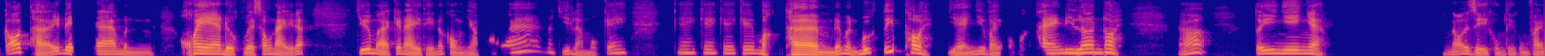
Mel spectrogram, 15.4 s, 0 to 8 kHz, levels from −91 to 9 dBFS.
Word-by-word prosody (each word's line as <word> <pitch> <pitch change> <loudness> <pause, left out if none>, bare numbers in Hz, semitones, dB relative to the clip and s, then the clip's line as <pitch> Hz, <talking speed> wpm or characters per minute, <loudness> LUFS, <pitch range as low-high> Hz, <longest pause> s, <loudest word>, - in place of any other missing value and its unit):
có - - +4
thể 105 +7 +2
đem 165 -1 +4 0.2
ra 135 -1 +3
mình 105 -6 -7 0.3
khoe 160 -2 +5
được 110 -8 +3
về 110 -1 +2
sau 140 +7 -2
này 105 -5 +1
đó. - - +1 0.5
Chứ 180 +3 +3
mà 170 - +2
cái 160 - -2
này 115 -8 +2
thì 105 - -6
nó 110 - -7
còn 105 -8 -4
nhỏ 95 -1 -8
quá, 235 +9 -6
nó 220 - -10
chỉ 145 - -7
là 125 -8 -8
một 100 -1 -12
cái 185 +4 -6 0.5
cái 190 -1 -5
cái 185 -2 -6
cái 180 -1 -6
cái 180 0 -3
bậc 165 -1 -2 0.2
thềm 115 -3 +7
để 130 - +2
mình 150 -7 -1
bước 185 +5 +2
tiếp 255 - +4
thôi, 200 -4 +6 0.2
dạng 100 -2 -3
như 150 +4 -4
vậy, 95 -4 -5
một - - -24
bậc - - -24
thang 170 0 +2
đi 185 0 +2
lên 195 +1 +3
thôi. 205 -1 +4 0.6
Đó, - - -1 0.5
tuy 170 +3 +2
nhiên 170 -1 +2
nha 155 -8 +1 1.2
nói 130 +6 -3
gì 100 -8 -1
cùng 100 +1 -11
thì 100 - -10
cũng 105 - -10
phải 110 +1 -4
150 Hz, 215 wpm, -24 LUFS, 110-180 Hz, 1.2 s, thềm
